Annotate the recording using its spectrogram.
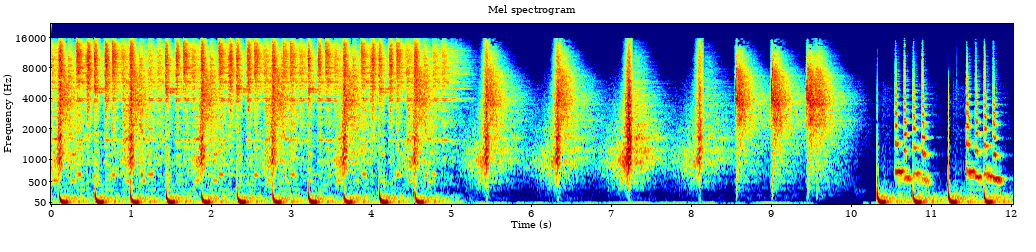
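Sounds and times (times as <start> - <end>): percussion hits with reverb: 0.0 - 10.5
electronic dance music: 0.0 - 11.9.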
